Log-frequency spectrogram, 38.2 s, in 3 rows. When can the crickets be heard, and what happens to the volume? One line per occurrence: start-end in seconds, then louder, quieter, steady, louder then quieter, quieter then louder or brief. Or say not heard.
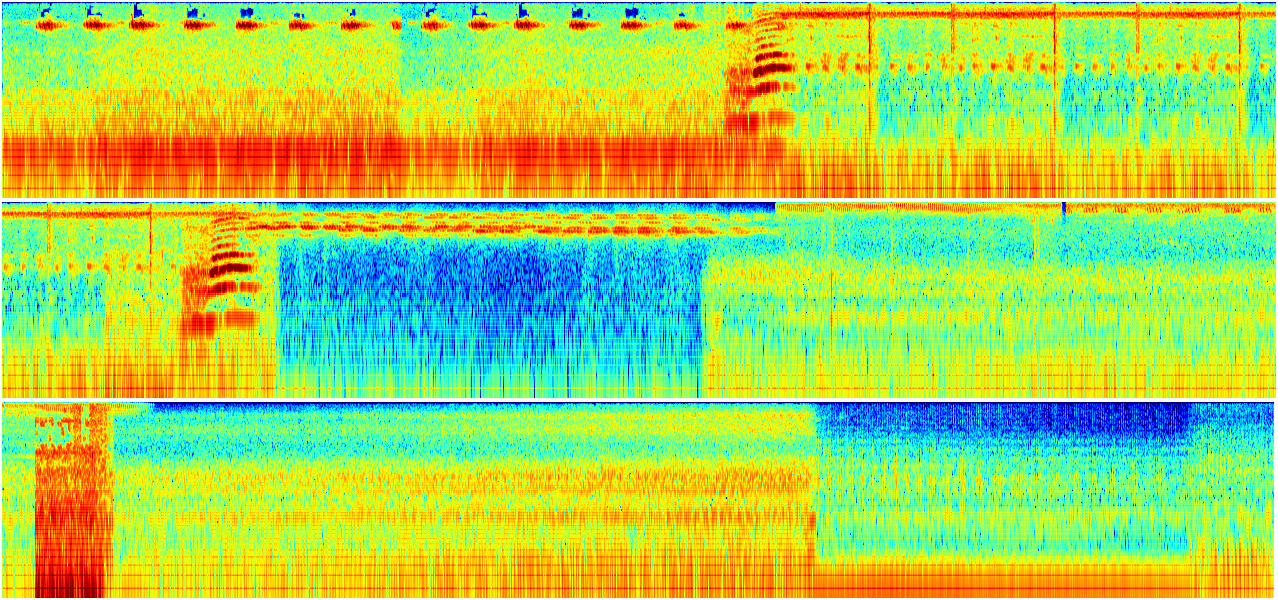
0.0-27.0 quieter.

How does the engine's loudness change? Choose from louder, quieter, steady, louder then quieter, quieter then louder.
louder then quieter.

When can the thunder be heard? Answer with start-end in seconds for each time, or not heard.
not heard.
